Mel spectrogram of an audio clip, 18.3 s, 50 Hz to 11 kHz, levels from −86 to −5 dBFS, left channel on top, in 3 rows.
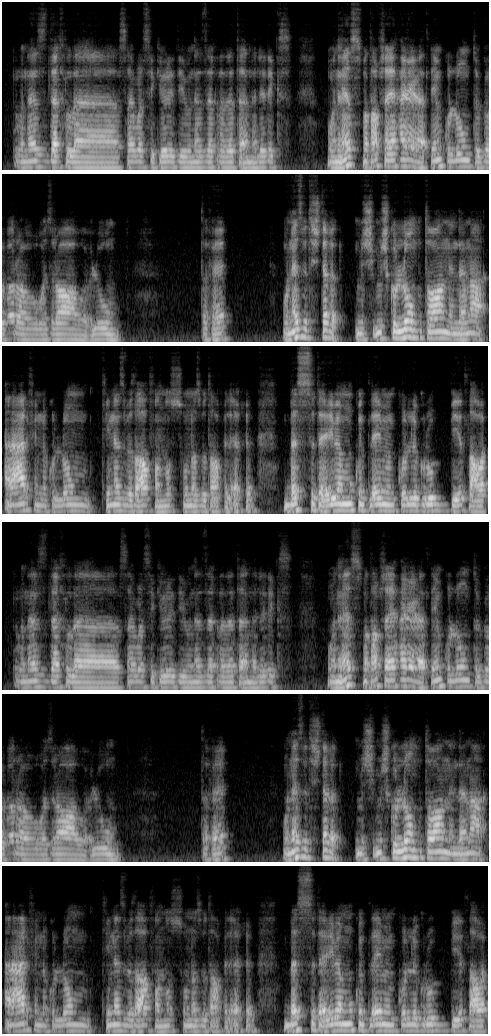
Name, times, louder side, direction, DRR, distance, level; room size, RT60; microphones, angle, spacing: voice 1, 0.1-3.6 4.1-7.5 8.6-8.9 9.6-18.2, left 2 dB, 30° left, 1.0 m, -26 dB
4.3 x 2.1 x 2.3 m
head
